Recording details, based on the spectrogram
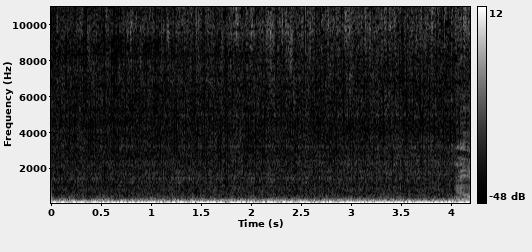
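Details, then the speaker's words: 2005 Chevrolet Silverado 6.0 LS with Madd Maxx 110LSA cam, longtubes and base tune, client reported missing after getting gas: lumpy, uneven idle stumbling two or three beats a second. Misfires on cylinders 1 and 8 with maxed fuel trims; suspected two failed coils. "got a lot of misfires on one and eight. And I'm maxing out the trims, which could just be two coils that failed."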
